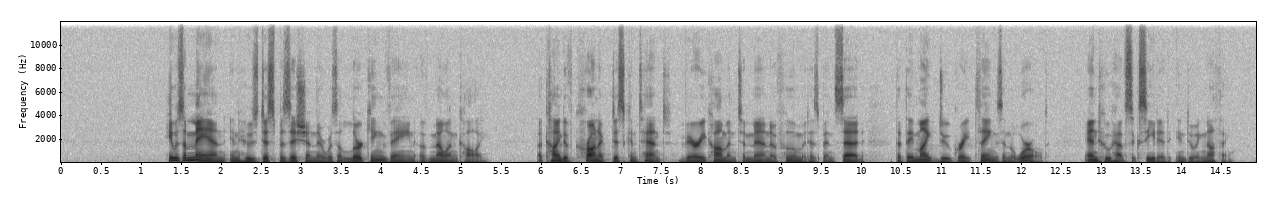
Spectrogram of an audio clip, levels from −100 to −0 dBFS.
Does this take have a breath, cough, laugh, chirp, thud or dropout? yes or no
no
